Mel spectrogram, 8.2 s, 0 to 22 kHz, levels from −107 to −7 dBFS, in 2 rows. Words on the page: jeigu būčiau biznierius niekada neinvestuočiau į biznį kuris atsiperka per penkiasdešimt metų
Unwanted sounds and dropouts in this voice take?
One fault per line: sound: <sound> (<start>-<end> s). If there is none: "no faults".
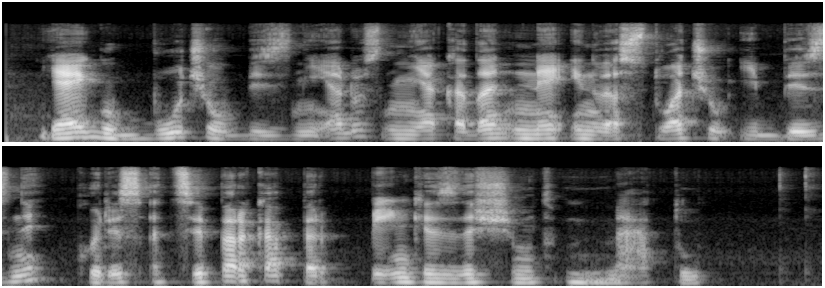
no faults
